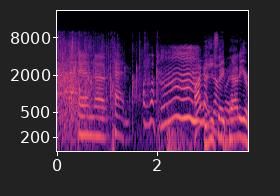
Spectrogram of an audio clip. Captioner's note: groaning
